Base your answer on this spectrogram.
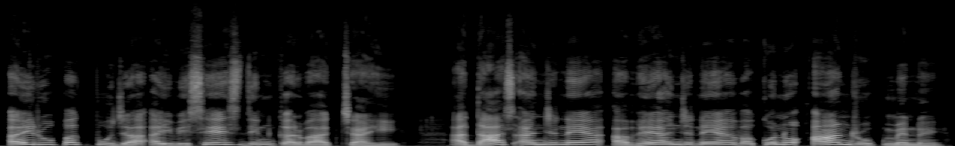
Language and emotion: Maithili, neutral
